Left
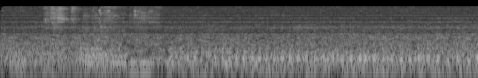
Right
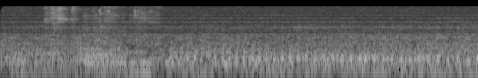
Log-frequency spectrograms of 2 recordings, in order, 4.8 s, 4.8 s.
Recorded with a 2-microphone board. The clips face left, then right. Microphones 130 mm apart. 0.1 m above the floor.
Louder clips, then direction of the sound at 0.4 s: Right 1 dB; 50° left (ahead or behind).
